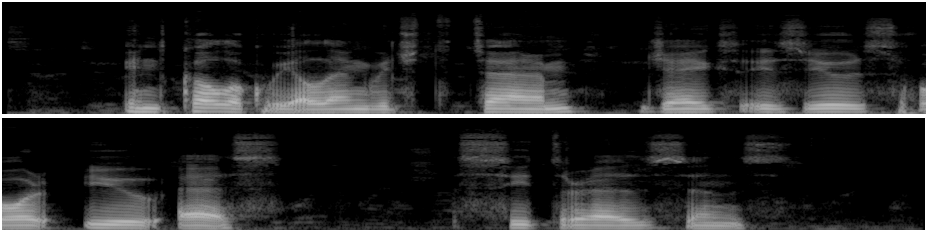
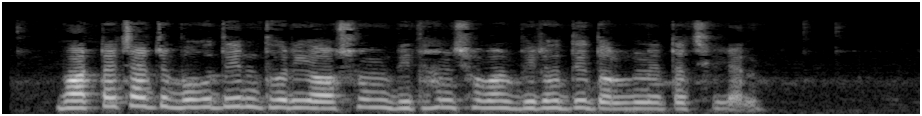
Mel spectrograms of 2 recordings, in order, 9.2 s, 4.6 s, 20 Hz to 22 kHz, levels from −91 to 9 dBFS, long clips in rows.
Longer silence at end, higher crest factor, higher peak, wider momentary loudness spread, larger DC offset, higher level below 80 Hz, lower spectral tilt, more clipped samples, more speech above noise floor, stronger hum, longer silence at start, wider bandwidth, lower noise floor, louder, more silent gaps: about the same, 0.9 s vs 0.8 s; about the same, 20 dB vs 22 dB; second, -8 dBFS vs 0 dBFS; second, 10 LU vs 14 LU; neither; first, -58 dBFS vs -68 dBFS; first, -8.5 dB/octave vs -3.5 dB/octave; neither; about the same, 44 dB vs 43 dB; neither; first, 0.6 s vs 0.25 s; about the same, 12 kHz vs 11.5 kHz; first, -71 dBFS vs -65 dBFS; second, -27 LUFS vs -22 LUFS; neither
